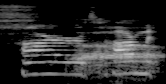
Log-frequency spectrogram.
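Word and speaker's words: harmattan: Harmatan.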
